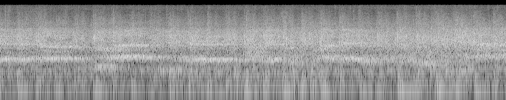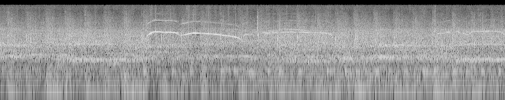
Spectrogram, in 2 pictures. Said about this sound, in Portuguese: Você ouviu a torcida do Flu cantando o tema de João Paulo II.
